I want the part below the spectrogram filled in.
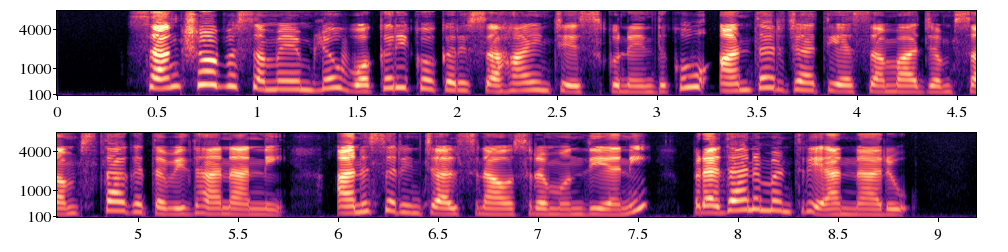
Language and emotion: Telugu, neutral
